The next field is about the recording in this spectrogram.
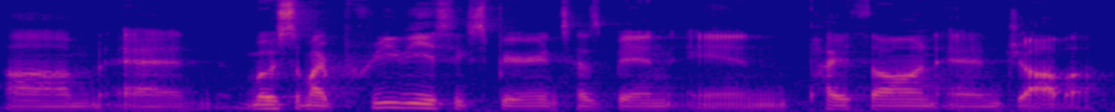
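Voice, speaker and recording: A young man speaking casually and haltingly with many filled pauses, as in a product demo. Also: deep voice, fairly even intonation, creaky, a little mellow, a little hiss or hum. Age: young adult. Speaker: software demo presenter playing a job candidate.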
